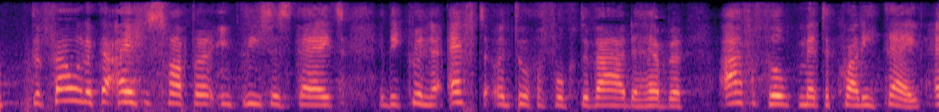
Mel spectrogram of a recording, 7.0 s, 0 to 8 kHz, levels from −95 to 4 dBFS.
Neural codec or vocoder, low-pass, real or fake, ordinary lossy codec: codec, 16 kHz, 1.1 kbps, Voila-Tokenizer; 7.2 kHz; fake; AAC, 32 kbps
